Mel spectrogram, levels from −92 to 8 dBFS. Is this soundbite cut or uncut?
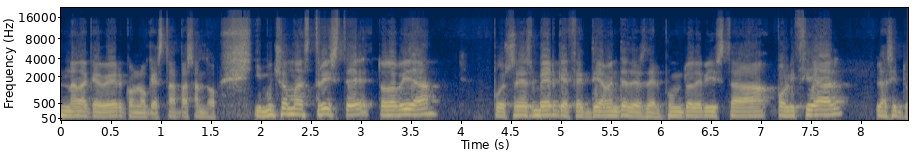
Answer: uncut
